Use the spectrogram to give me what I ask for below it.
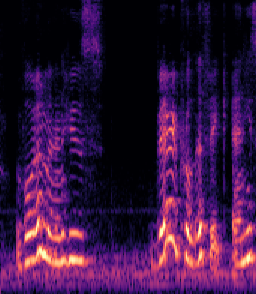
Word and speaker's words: Vollmann: Wollman. In German he would be Vollmann, because we pronounce the V as an F. Vollmann, who's very prolific, and he's an interesting fellow,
